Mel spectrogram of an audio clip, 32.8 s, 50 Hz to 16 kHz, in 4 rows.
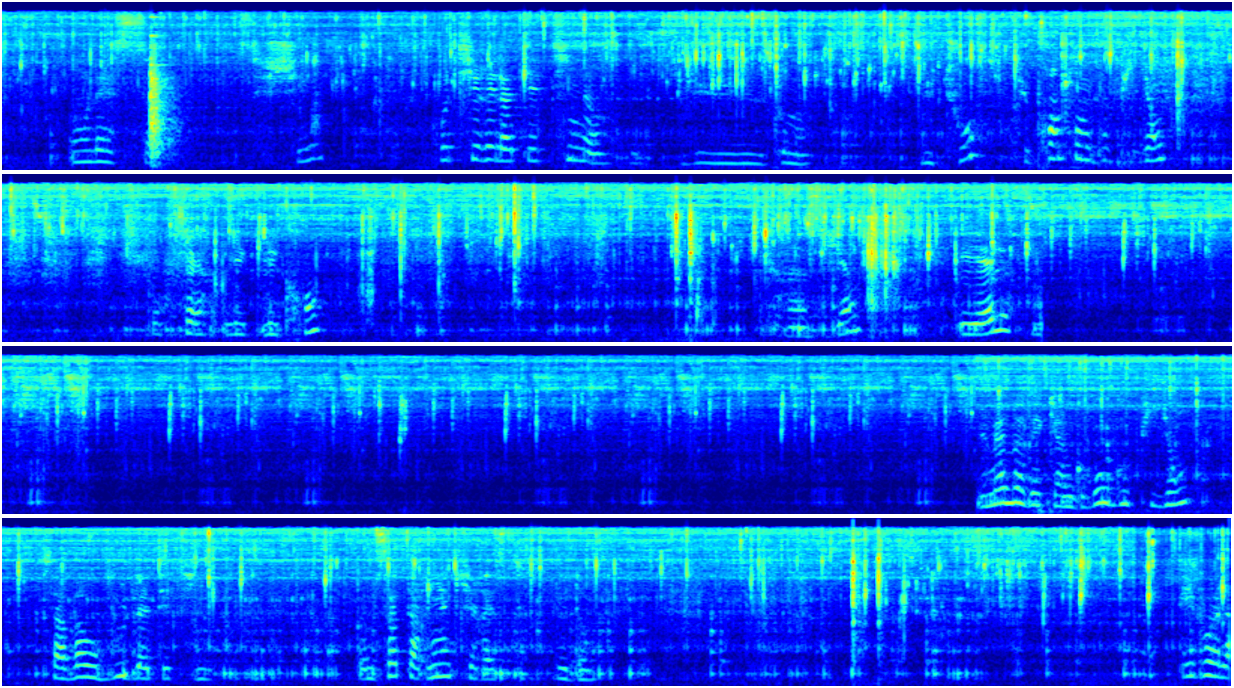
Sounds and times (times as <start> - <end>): Sink (filling or washing): 0.0 - 32.7
Water: 0.0 - 32.7
Water tap, faucet: 0.0 - 32.7.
